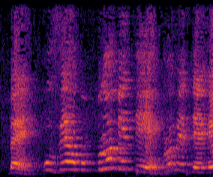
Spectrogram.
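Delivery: loud classroom announcement; loud announcing. Real, not acted. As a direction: call out the next verb to the class. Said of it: "announcing next verb".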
